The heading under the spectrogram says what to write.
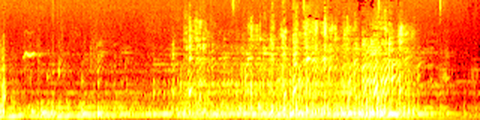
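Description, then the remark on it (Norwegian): A lively camel's mating roar: a long, guttural, gurgling bellow that swells and bubbles for about four seconds before trailing off, loud with no talking. “I mellomtiden får dere nøye dere med det nest beste paringsbrølet til en yr kamel.”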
